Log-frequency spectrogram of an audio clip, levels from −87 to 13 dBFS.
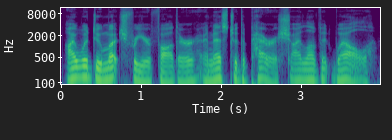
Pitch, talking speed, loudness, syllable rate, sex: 110 Hz, 240 wpm, -18 LUFS, 4.7 syllables/s, male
